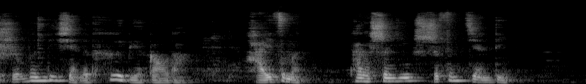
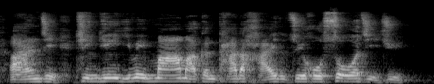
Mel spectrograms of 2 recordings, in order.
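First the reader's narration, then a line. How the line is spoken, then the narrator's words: Roaring. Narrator (Chinese): 霍克咆哮着说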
